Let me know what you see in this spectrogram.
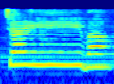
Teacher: ಚೈವ ಅಂತ ವ ದೀರ್ಘ ಮಾಡಬಾರದು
